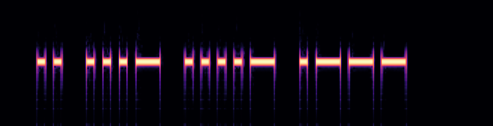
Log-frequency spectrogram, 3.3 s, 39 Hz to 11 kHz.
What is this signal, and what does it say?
Morse code, heard as a keyed tone, about 22 wpm, 700 Hz. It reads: IV4J
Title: Four Challenging Letter-Number Combinations 22wpm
